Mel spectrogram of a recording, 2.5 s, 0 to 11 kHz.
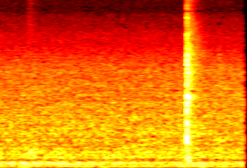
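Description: A single sharp click near the end as the Marshall JCM900 amplifier's power switch is flipped on, over a faint steady hum.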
